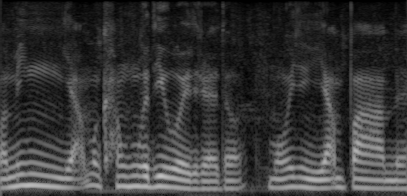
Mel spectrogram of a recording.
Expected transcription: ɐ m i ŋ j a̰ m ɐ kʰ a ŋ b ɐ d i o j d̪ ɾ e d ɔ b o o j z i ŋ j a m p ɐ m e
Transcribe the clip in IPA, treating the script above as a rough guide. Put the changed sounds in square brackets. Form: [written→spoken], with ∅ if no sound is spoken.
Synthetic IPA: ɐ m i ŋ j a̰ m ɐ kʰ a ŋ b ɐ d i o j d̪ ɾ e d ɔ [b→m] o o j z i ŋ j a m p [ɐ→a] m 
